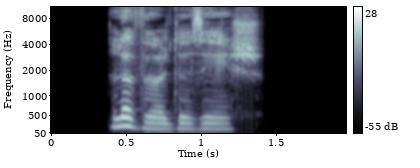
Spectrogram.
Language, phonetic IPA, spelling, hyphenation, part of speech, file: Hungarian, [ˈløvøldøzeːʃ], lövöldözés, lö‧völ‧dö‧zés, noun, Hu-lövöldözés.ogg
- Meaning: verbal noun of lövöldözik: shooting (incident involving use of a firearm)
